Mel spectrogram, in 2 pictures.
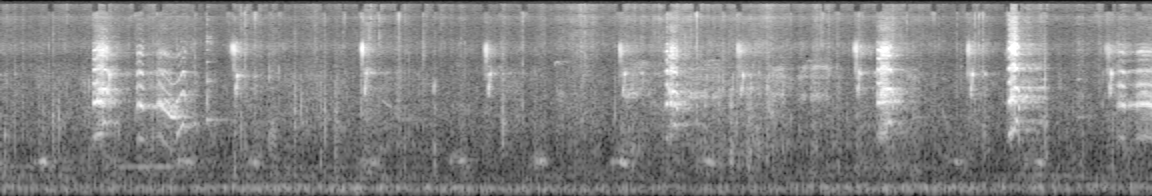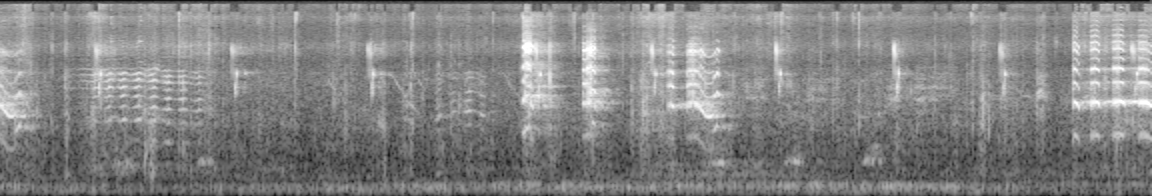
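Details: Goat on a farm making funny noises: a wavering, buzzy bleat partway through, with short high squeaky calls scattered across the clip over a steady low background hum.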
